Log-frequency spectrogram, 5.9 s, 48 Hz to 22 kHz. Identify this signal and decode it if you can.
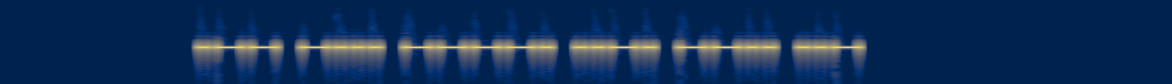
Morse code, heard as a keyed tone, about 28 wpm, 700 Hz. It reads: WB9FZU
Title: USA Call Signs - 6 Characters - Repeated 2x - 28wpm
